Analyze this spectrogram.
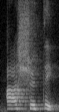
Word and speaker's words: acheter: But in French, whenever you will see the combination CH, the pronunciation is sh. So, acheter. Again, ER at the end, so it will give you the sound of A.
